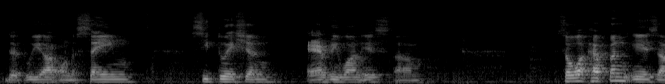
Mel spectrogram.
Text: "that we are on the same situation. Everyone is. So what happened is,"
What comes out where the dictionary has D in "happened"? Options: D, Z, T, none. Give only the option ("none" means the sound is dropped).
none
